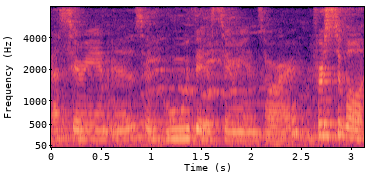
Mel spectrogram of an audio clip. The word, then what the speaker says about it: Assyrian: is and who the Assyrians are first of all it's spelled asss y r i a n a lot of people mistake it with Syrian but we're a Syrian um so Assyria I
